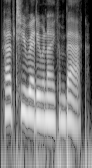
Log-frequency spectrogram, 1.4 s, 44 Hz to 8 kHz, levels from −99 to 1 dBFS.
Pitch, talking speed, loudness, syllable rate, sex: 205 Hz, 305 wpm, -15 LUFS, 6.7 syllables/s, female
